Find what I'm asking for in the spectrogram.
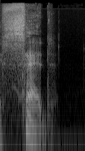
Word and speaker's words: said: Non, I said. I said. Ah. Ça s'écrit S-A-I-D. I said. S-A-I-D.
